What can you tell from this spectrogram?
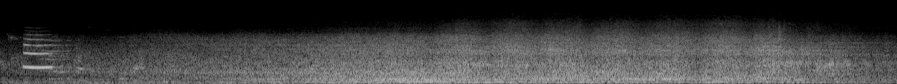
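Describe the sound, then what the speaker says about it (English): A Pendolino train passing through a three-way junction station, a brief horn note followed by a broad rushing roar that swells and holds steady, with someone talking over it. "as Pendolino number 4001 heads north"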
